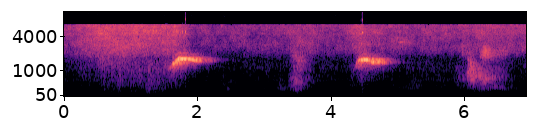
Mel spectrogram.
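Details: Pet Amazon parrot, three years old, kept in a home, giving two loud clear whistles about three seconds apart, each rising then sliding down, with soft breathy mutters between and after.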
